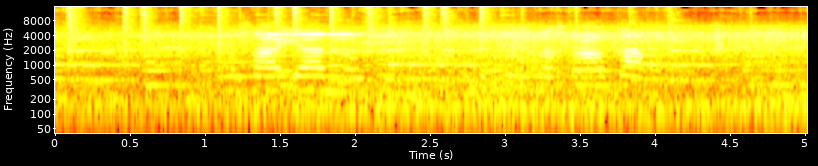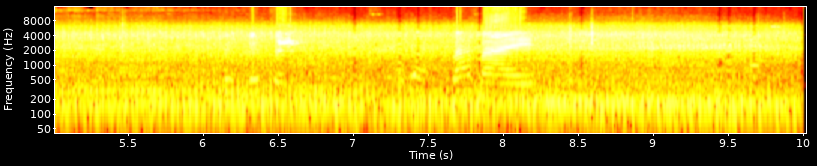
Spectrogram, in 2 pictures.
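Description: A voice and background music over street traffic noise, the rumble of vehicles growing louder in the second half.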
